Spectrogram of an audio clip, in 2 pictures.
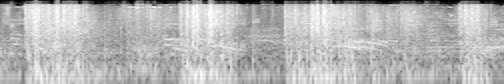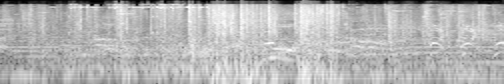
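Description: Rapid gunfire bursts in RoboCop: Rogue City crack out loud and close in repeated volleys with heavy thumps, mixed under shouted voices.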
